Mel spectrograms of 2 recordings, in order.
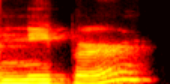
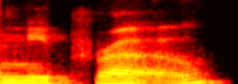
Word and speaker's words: Dnipro: It was then titled On the Dnieper, and he's since changed that name to On the Dnipro to reflect its Ukrainian spelling and pronunciation.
